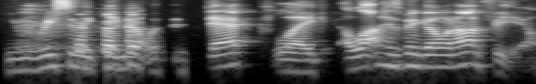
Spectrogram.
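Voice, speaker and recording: A man's voice: a little high, fairly bright tone. Upbeat man hosting a stream chat. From New Jersey. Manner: upbeat, friendly, quick to laugh. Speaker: host. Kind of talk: casual live-stream chat.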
